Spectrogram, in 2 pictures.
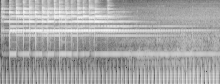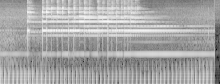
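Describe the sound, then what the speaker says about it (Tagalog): The iconic doorbell at Bizimont Bikers Haven rings in a rapid, continuous metallic trill, loud and close, pausing briefly midway before ringing on again and stopping abruptly. "Ito yung iconic na doorbell ng Bizimont."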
